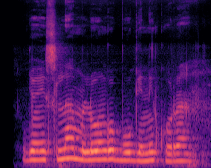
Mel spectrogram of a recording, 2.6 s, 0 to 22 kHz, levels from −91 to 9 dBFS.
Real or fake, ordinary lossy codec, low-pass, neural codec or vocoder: real; none; none; none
